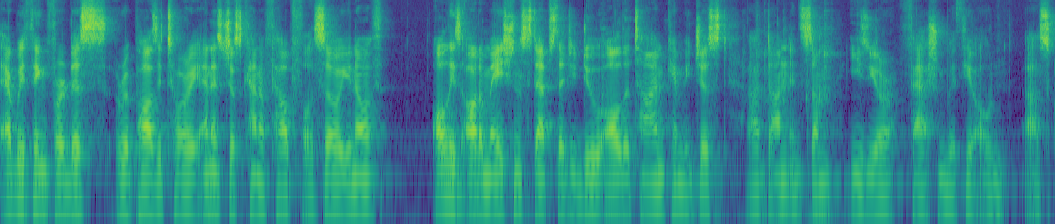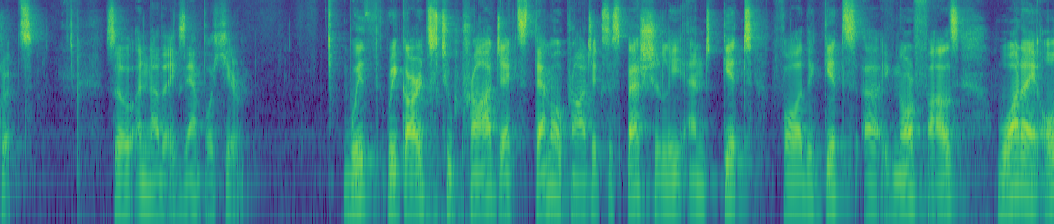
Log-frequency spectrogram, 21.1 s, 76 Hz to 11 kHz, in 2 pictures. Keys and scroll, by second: 7.4 ctrl+l, 7.9 Escape, 8.0 k, 14.6 ctrl+c, 14.7 ctrl+l.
